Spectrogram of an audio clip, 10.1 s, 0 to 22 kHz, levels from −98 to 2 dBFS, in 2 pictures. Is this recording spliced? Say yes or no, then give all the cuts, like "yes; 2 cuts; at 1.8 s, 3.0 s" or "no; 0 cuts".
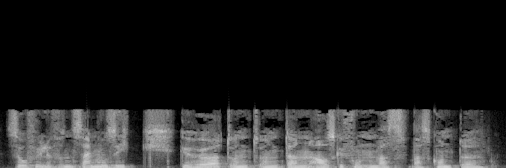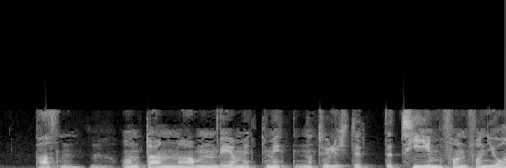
no; 0 cuts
